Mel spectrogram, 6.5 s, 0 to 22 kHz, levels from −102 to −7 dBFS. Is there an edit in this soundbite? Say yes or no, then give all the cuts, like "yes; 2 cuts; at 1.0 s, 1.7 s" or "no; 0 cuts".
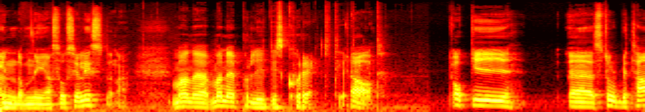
no; 0 cuts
